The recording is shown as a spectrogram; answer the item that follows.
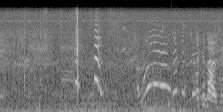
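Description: Waterfowl calling: a sharp single call about a second and a half in, a quick falling series of short calls just after, then a longer call that rises, holds and falls about three seconds in.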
